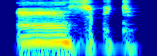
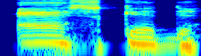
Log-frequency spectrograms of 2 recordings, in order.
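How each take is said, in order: First: The word ends in a T sound. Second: The word ends in a D sound. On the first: The speaker calls it right. "You say looked, asked" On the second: The speaker calls it wrong. "you don't say looked or asked"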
